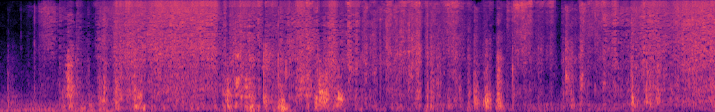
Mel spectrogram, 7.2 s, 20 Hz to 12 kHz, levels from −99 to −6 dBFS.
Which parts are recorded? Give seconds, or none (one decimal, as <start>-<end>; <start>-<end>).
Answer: 0.0-2.1; 2.6-3.2; 4.3-4.8; 6.6-7.2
